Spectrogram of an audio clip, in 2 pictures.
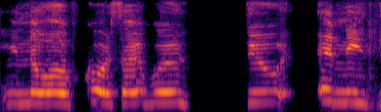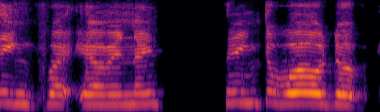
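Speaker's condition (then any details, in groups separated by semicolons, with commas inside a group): Cerebral palsy, spastic ataxic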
